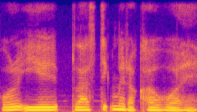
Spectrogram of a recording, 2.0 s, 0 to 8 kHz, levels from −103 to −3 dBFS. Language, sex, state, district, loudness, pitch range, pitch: Hindi, female, Arunachal Pradesh, Longding, -11 LUFS, 175-195 Hz, 185 Hz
